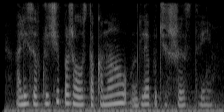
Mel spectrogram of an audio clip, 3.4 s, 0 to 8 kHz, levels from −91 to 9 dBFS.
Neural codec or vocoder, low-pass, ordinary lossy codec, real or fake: none; 7.2 kHz; AAC, 48 kbps; real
